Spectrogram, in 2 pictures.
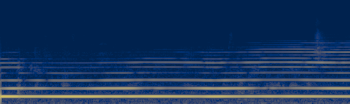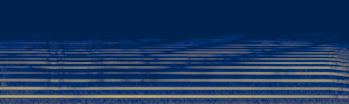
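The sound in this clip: A theremin tone, sustained and fairly steady in pitch, that grows buzzier and richer in overtones as fingers open near the pitch antenna. It rings alone at a loud, constant level.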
